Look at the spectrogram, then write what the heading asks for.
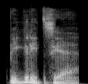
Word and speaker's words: pigritia: Al desesdrujulizarse, la palabra pigritia convirtió sus dos últimas sílabas, tia, en una sola, cuya pronunciación pasó de tia a tsia, pigritia.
